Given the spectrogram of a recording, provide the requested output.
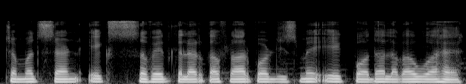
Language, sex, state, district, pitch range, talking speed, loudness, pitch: Hindi, male, Jharkhand, Ranchi, 120-125 Hz, 180 wpm, -14 LUFS, 120 Hz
